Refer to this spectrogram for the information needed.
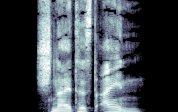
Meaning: inflection of einschneien: 1. second-person singular preterite 2. second-person singular subjunctive II
- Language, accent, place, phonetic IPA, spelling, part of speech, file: German, Germany, Berlin, [ˌʃnaɪ̯təst ˈaɪ̯n], schneitest ein, verb, De-schneitest ein.ogg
